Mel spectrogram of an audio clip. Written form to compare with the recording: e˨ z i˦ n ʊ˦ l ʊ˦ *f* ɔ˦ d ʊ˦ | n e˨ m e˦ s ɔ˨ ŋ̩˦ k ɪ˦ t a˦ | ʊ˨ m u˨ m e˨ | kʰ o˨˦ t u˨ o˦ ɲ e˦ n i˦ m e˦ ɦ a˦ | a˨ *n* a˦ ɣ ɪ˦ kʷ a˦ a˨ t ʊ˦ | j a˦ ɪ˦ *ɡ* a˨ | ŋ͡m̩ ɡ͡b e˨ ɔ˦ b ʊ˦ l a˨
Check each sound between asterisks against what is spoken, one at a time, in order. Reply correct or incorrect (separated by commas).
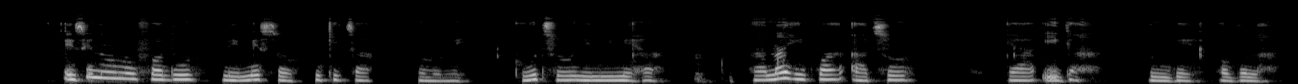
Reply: correct, correct, correct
